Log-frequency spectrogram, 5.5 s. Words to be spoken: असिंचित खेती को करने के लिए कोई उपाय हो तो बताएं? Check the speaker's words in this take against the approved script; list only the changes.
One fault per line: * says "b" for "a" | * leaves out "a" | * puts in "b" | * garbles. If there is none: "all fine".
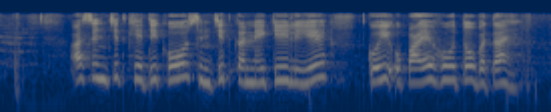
* puts in "सिंचित"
